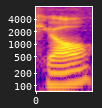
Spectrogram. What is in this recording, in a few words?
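"piao" second tone, pinyin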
